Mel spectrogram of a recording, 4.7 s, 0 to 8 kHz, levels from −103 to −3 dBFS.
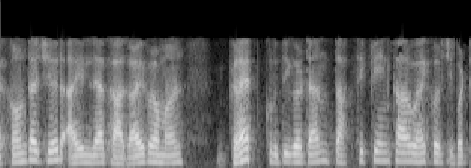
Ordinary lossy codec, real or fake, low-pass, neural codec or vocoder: AAC, 16 kbps; fake; 7.2 kHz; codec, 16 kHz, 0.7 kbps, FocalCodec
